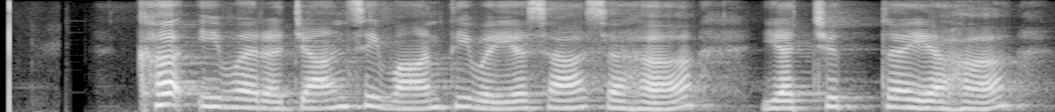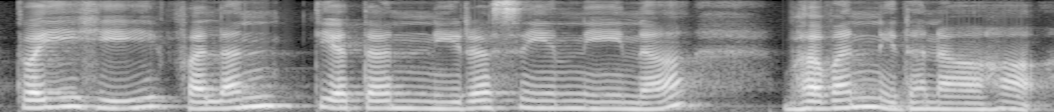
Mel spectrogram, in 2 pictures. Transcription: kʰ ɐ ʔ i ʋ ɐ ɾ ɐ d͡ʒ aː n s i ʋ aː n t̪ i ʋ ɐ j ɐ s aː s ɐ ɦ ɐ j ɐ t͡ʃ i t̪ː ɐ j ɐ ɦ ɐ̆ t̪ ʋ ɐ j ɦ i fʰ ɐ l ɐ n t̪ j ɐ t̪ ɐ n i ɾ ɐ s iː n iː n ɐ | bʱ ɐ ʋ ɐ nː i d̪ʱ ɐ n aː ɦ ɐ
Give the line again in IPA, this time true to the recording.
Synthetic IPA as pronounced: kʰ ɐ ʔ i ʋ ɐ ɾ ɐ d͡ʒ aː n s i ʋ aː n t̪ i ʋ ɐ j ɐ s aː s ɐ ɦ ɐ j ɐ t͡ʃ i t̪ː ɐ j ɐ ɦ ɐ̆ t̪ ʋ ɐ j ɦ i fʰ ɐ l ɐ n t̪ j ɐ t̪ ɐ n i ɾ ɐ s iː n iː n ɐ | bʱ ɐ ʋ ɐ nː i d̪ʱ ɐ n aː ɦ ɐ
